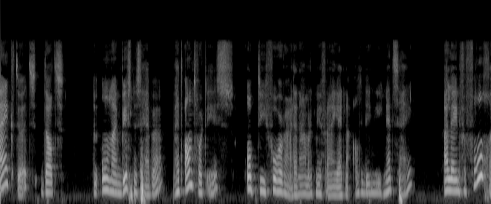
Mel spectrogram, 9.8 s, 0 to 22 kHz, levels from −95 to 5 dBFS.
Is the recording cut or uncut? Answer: uncut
